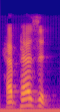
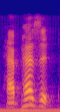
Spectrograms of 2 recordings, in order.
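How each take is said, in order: The two takes are said the same way.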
